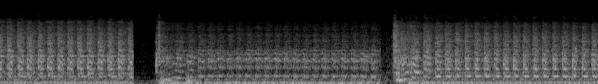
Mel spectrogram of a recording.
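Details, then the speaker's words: IS200 1G-FE engine newly fitted with 1JZ-GTE twin turbos: starter cranks steadily about three beats a second, pauses, cranks again, never catches. "Now the preparations were done, and it was time to hear how the engine sounds with twin turbos. But there was a slight problem. The engine would not want to start."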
